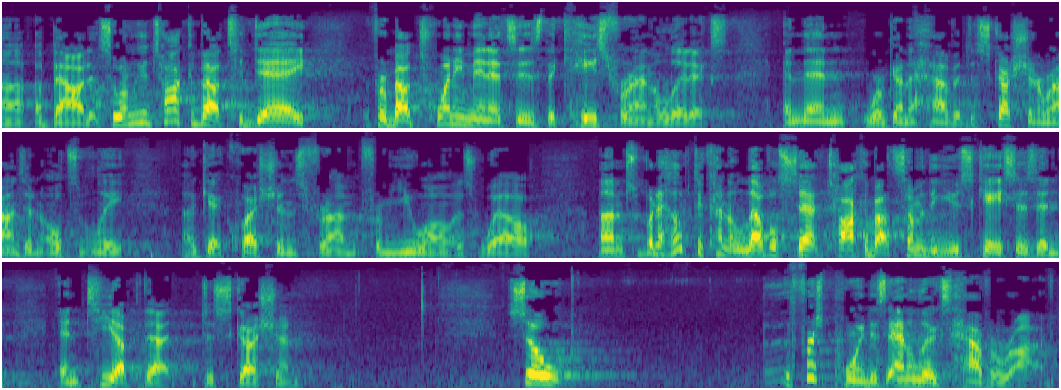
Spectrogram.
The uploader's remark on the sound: you'll hear the session recording from LegalWeek New York in February 2018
